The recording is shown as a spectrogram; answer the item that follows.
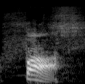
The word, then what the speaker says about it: pho: yet healthy version of pho it's uh it's spelled pho but it's pronounced like the f-u-h and i am doing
